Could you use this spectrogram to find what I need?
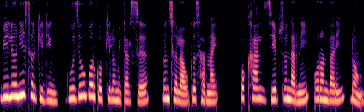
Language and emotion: Bodo, neutral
